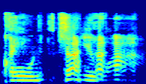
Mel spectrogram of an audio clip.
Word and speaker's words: konnichiwa: So it's pronounced konnichiwa.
